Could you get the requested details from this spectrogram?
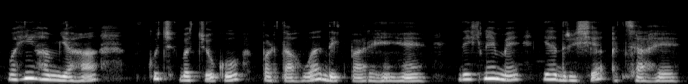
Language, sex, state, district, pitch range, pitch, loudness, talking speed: Hindi, female, West Bengal, Kolkata, 165-230 Hz, 185 Hz, -16 LUFS, 155 wpm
